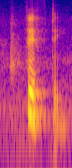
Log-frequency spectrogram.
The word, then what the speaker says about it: fifty: of fifteen fifty right the emphasis the accent falls on the first syllable fifteen either squares fifty fifty so we have 50 times 2 equals 100 or 100.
